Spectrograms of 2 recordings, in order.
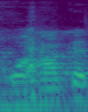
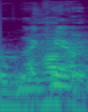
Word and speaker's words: Oaxaca: Okay, so Oaxaca cheese.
